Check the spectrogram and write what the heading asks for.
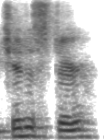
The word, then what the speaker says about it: Chidester: And today we're going to meet Chidester. Am I pronouncing it right?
